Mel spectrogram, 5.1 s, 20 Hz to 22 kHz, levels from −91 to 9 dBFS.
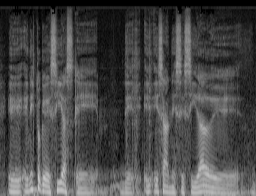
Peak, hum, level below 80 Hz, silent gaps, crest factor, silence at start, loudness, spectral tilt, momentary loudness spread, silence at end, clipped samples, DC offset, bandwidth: -6 dBFS; none; -40 dBFS; none; 16 dB; 0 s; -21 LUFS; -4.5 dB/octave; 14 LU; 0 s; under 0.1%; under 0.1%; 19 kHz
